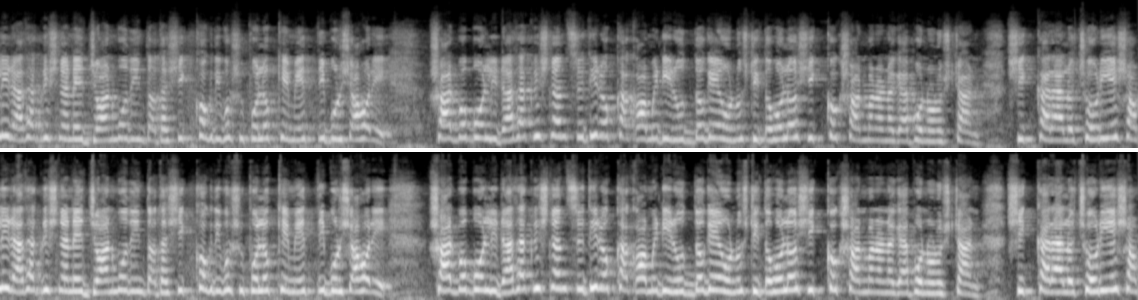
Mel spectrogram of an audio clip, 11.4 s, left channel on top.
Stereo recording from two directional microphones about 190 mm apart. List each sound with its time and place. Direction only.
0.0 s a woman's voice: 35° right (ahead or behind)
